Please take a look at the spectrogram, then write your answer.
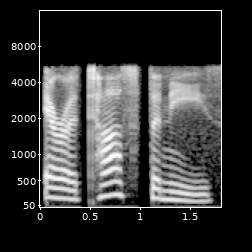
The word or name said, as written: Eratosthenes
